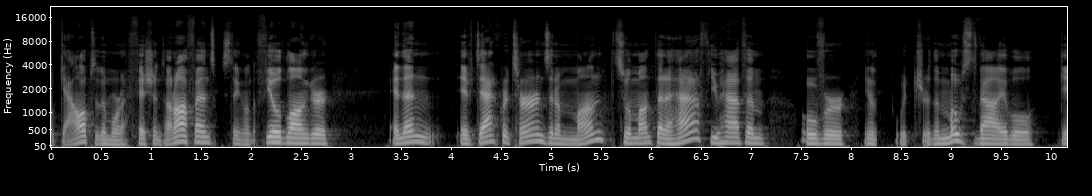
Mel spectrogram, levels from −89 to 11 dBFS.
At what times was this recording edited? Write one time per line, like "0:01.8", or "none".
0:01.6
0:08.2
